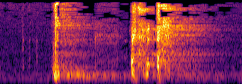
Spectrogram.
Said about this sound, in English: When it does blow, my goodness, it makes a huge noise. And it also sprays people around you, which is not good for your health. So just cough and avoid the volcano effect.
